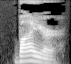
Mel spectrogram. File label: "Buyer", English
